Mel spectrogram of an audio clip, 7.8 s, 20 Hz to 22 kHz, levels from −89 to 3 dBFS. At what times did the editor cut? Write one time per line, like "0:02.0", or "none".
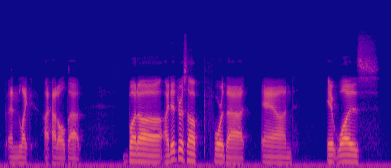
none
